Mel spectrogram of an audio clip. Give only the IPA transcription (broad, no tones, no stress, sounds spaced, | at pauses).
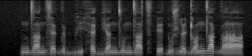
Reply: n d a n z ɛ ɡ ʌ ɖ b i h ɛ bʲ a n d o n d a t͡sʼ e ɗ u z ɳ ɛ ɖ ʌ n d a ɡ a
